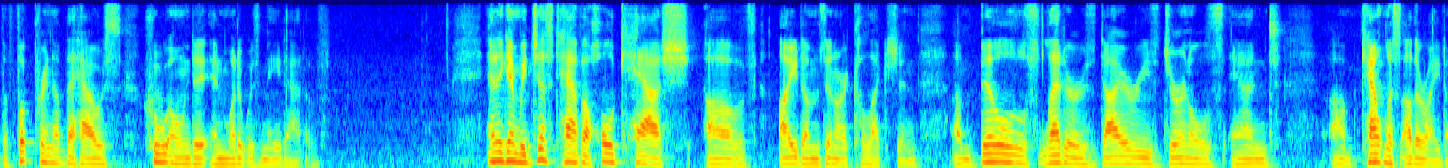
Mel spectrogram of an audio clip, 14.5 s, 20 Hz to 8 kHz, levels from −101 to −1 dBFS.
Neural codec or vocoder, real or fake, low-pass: none; real; 7.2 kHz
